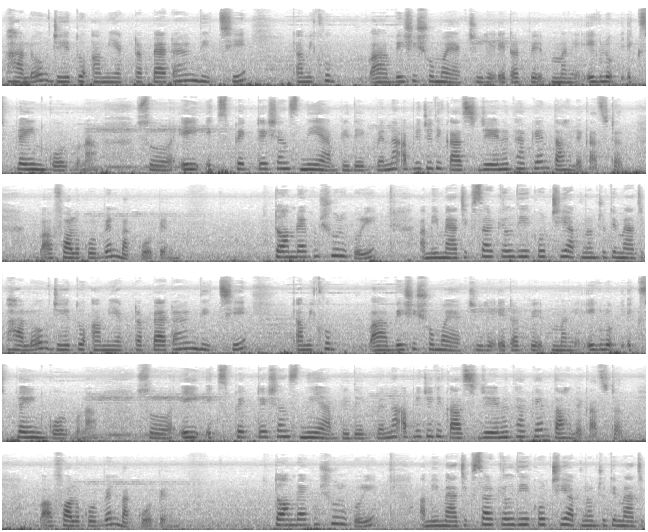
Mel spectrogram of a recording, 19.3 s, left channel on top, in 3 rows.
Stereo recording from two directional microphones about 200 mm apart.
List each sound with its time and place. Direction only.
0.0 s a woman's voice: 10° left (ahead or behind)
7.9 s a woman's voice: 15° left (ahead or behind)
15.6 s a woman's voice: 15° left (ahead or behind)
